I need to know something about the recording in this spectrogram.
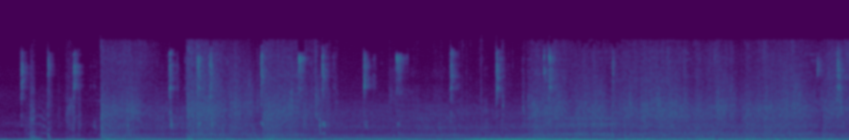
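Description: Tyres crunch over snowy ground.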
